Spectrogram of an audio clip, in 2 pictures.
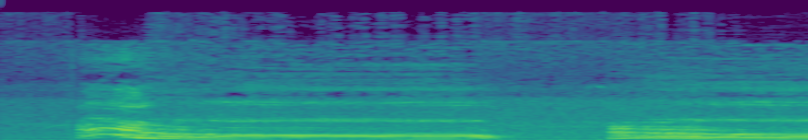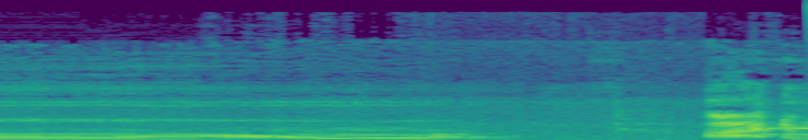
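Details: Dog arguing back at its owner with two long, drawn-out, harmonic howls, the first about two seconds and gently falling, the second about three seconds and slowly sinking, then a brief rising start at the end over a low steady hum.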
